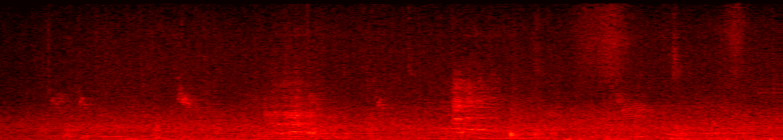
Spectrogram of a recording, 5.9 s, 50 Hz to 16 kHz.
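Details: Black goats at a hands-on farm in Jeju holding some 3000 of them, on a rainy day. Two wavering, nasal bleats rise out of a steady hiss of rain and crowd murmur, the second shakier than the first.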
